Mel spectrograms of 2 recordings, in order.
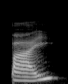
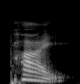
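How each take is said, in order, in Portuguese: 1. O P é suave, sem explosão de ar. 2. O P tem uma forte explosão de ar. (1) "como o P é suave" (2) "Você percebe uma explosão de ar saindo da minha boca"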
